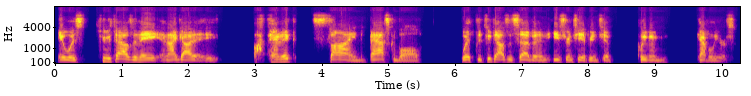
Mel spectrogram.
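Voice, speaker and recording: Man with halting opinions, dry sound. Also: medium pitch, fairly bright tone, dry recording, poor audio. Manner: halting opinionated commentary with restarts and "you know". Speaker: podcast co-host. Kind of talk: casual sports podcast chat.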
